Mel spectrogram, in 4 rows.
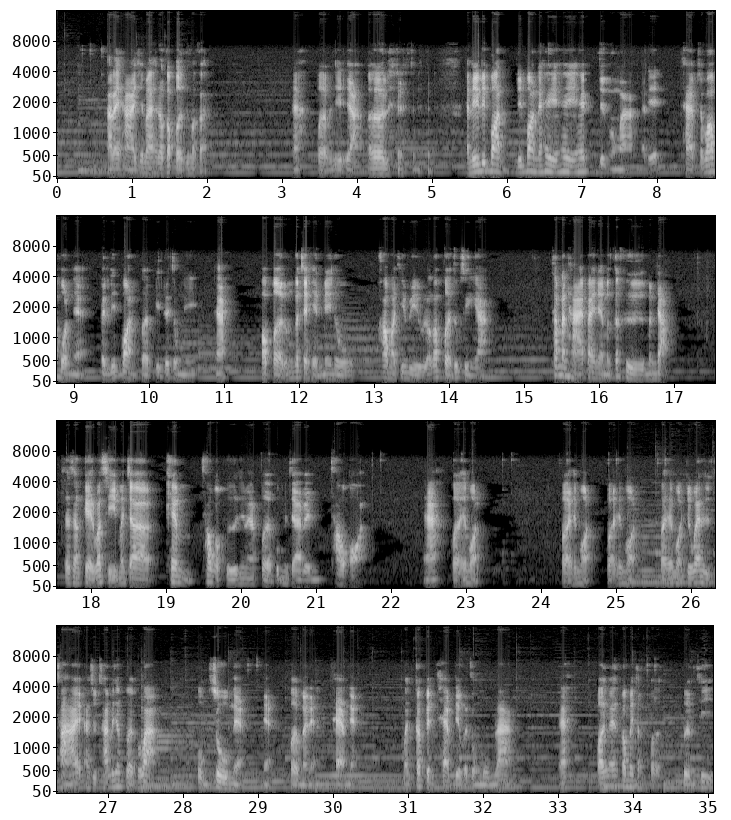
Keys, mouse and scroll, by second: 0.2 click, 1.7 click, 6.4 click, 13.8 click, 16.1 click, 20.2 click, 21.7 click, 22.7 click, 23.4 click, 24.1 click, 24.8 click, 25.5 click, 28.8 click, 34.1 click.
